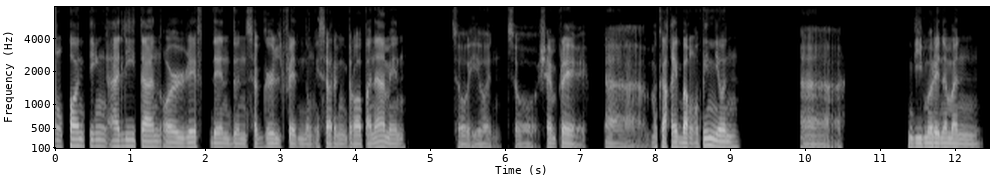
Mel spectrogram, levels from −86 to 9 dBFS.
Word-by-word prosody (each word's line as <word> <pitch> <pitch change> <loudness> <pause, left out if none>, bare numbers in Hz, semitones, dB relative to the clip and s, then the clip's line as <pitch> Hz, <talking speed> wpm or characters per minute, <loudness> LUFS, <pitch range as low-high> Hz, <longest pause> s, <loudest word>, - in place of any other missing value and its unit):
konting 135 -2 +1
alitan 125 -2 +2
or 105 -2 +2
rift 110 +1 +1
din 100 -1 +1
do'n 95 -1 -2
sa 95 - -3
girlfriend 95 -1 -1
nung 90 -1 -6
isa 90 0 0
ring 90 +1 -3
tropa 90 +1 +1
namin, 100 -4 +1 0.7
so, 90 - -3
iyon. 90 +4 -7
So, 90 0 -8
siyempre, 100 -2 0 0.3
ah, 95 -1 -6
magkakaibang 105 -2 +3
opinyon, 115 -2 +4 0.9
ah, 90 -1 -4 0.9
hindi 100 0 +2
mo 105 - +5
rin 100 0 +5
naman, 95 -3 +1
100 Hz, 120 wpm, -23 LUFS, 90-115 Hz, 0.9 s, mo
